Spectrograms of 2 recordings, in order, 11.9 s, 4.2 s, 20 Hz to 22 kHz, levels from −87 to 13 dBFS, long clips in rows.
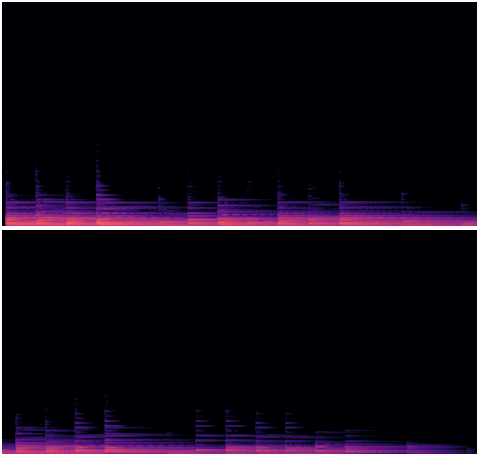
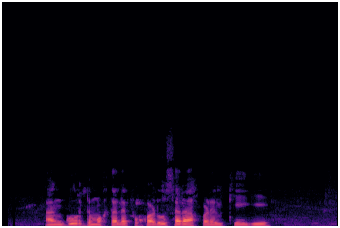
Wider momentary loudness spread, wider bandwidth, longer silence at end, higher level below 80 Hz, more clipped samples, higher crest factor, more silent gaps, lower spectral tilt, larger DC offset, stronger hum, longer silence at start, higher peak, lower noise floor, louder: first, 16 LU vs 11 LU; second, 4.3 kHz vs 5.8 kHz; second, 0.7 s vs 0.85 s; second, -64 dBFS vs -58 dBFS; neither; about the same, 18 dB vs 18 dB; neither; first, -12 dB/octave vs -10.5 dB/octave; neither; neither; second, 0.05 s vs 0.55 s; second, -12 dBFS vs -8 dBFS; first, -64 dBFS vs -60 dBFS; second, -29 LUFS vs -25 LUFS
